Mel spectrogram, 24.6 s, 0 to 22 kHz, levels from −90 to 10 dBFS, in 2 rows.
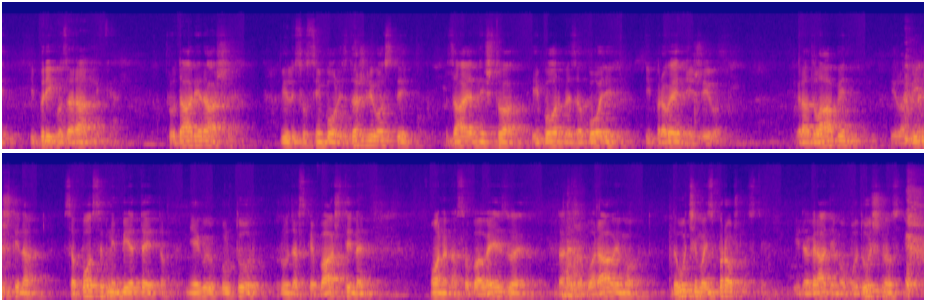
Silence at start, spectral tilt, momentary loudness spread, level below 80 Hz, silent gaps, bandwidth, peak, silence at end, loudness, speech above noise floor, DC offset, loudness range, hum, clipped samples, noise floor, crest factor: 0 s; -7 dB/octave; 16 LU; -54 dBFS; none; 14.5 kHz; -2 dBFS; 0 s; -19 LUFS; 27 dB; under 0.1%; 3 LU; none; under 0.1%; -45 dBFS; 16 dB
